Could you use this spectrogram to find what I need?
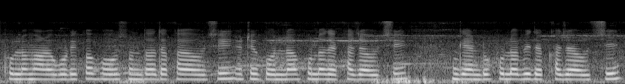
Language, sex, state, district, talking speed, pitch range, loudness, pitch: Odia, female, Odisha, Khordha, 125 wpm, 235-245 Hz, -14 LUFS, 235 Hz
